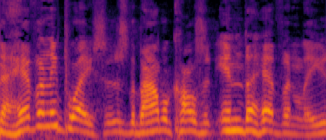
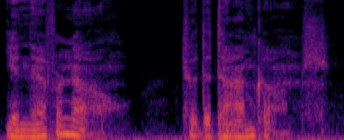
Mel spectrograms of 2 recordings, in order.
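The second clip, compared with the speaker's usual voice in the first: hushed whisper; 8 semitones lower, 14 dB quieter than usual. Real, not acted. Sobering aside.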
